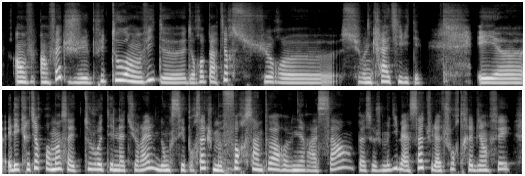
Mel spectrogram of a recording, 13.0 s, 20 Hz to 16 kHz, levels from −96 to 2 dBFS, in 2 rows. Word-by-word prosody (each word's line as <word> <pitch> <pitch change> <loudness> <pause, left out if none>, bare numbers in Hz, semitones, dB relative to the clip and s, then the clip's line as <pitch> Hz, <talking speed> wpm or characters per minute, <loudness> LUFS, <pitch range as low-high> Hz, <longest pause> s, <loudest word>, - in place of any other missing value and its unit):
en 215 -1 +5
f 205 +1 -8
en 200 -1 +1
fait, 380 - +1
je 185 -1 -3
vais 190 - +2
plutôt 250 +9 +3
envie 235 +4 +4
de 180 - 0
de 180 - -3
repartir 220 +8 -2
sur, 210 -3 -6
heu 175 - -2
sur 200 - -10
une 190 - +3
créativité 195 -5 -2 0.7
et 180 0 +5
heu, 175 0 +1
et - - +1
l'écriture 230 +7 +2
pour 250 -4 +1
moi, 245 +3 +6
ça 230 - -2
a - - 0
toujours 230 +5 -1
été 225 +1 -1
naturel, 205 +6 0
donc 200 -1 +3
c'est 210 - -2
pour 195 0 -11
ça 285 - +3
que 285 - -5
je 220 - +4
me 195 - +5
force 270 +9 -1
un 225 -2 +4
peu 245 +4 -1
à 225 - +3
revenir 200 -1 0
à 180 -1 -5
ça 225 - -3 0.2
parce 195 -2 -4
que 195 - -2
je 185 - -8
me 200 +1 0
dis: 265 - 0
«Ben 195 -6 0
ça, 295 +10 +1
tu 300 -6 -8
l'as 180 -2 +2
toujours 240 +6 -9
très 205 - -3
bien 200 +1 0
fait, 245 +3 -5
205 Hz, 250 wpm, -18 LUFS, 185-235 Hz, 0.7 s, moi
